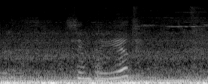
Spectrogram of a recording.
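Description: Street traffic rumble, low and fluttering, with a woman's voice rising briefly in pitch about a second in.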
